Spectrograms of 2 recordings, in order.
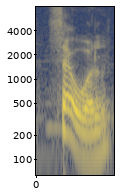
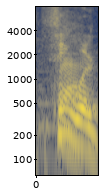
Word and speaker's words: Sewell: Sewell. Sewell, sí. Sewell también dicen los americanos, sí.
